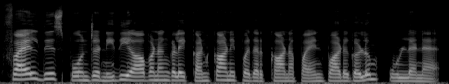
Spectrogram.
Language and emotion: Tamil, neutral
